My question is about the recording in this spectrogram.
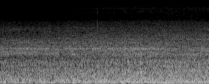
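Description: Road traffic running close by: a steady, low engine-and-tyre rumble that grows slightly louder toward the end.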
